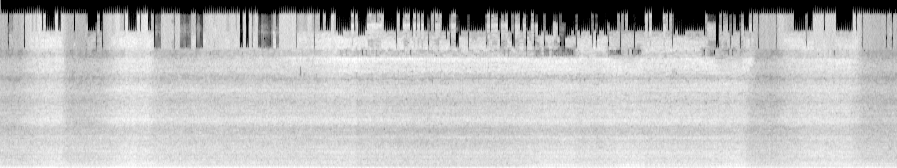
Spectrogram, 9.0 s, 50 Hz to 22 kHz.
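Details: 1976 G10 van V8 that sat in a mud hole 15-20 years, first real start fed by a makeshift gas tank to the carb: it catches, settles into a somewhat uneven idle with a couple of throttle blips, then keeps running.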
